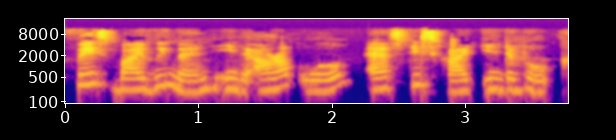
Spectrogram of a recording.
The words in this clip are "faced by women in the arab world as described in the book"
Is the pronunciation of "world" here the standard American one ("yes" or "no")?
no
